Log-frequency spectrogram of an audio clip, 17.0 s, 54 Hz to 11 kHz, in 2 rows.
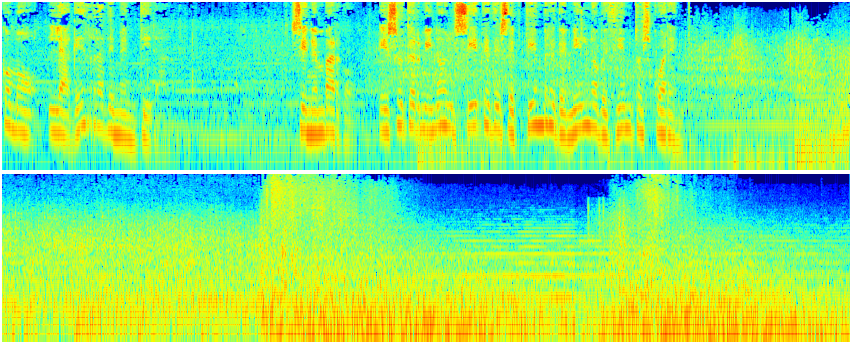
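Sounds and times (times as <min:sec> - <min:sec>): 
speech: 0:00.0 - 0:01.8, 0:02.9 - 0:07.2
loud continuous low rumbling roar of bombing: 0:01.7 - 0:16.9
bombs exploding during an air raid: 0:09.8 - 0:13.6, 0:14.3 - 0:16.9.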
